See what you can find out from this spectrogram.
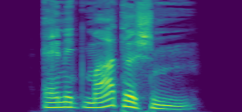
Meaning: strong dative masculine/neuter singular of änigmatisch
- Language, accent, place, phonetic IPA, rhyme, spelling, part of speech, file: German, Germany, Berlin, [ɛnɪˈɡmaːtɪʃm̩], -aːtɪʃm̩, änigmatischem, adjective, De-änigmatischem.ogg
